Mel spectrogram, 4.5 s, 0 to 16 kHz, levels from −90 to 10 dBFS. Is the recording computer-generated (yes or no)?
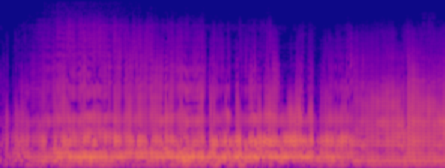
yes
